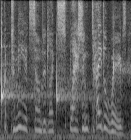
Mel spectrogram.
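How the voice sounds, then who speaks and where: A man's voice: very high-pitched, expressive, moderate pace. An actor playing a melodramatic, agitated man in a superhero audio drama. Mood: agitated, amazed. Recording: loud dramatic music underneath.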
